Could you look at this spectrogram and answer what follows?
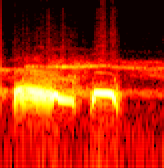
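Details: Spotted dove with a thổ-style voice giving urging and calling coos: one long purring, rolled coo that slides lower at the end, then a single clean level hoot. Quiet background.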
